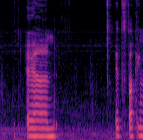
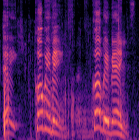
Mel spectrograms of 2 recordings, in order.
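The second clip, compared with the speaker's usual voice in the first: calling the dog; 5 semitones higher, 8 dB louder, slower than usual. Real, not acted.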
